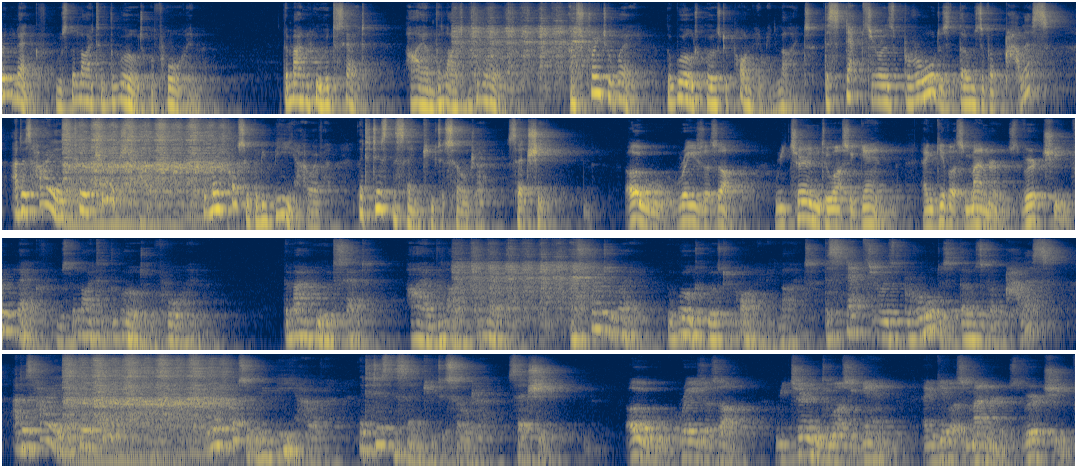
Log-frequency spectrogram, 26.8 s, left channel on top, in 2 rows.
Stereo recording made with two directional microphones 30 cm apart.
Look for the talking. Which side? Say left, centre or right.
left.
